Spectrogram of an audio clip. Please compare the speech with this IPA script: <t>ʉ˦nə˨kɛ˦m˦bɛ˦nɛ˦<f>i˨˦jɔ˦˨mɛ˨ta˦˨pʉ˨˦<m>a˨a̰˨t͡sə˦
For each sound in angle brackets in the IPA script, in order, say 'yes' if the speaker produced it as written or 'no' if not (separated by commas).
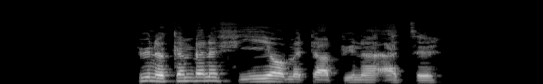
no, yes, no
